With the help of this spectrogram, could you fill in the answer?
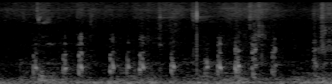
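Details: Very excited guinea pig giving short, squeaky chirps in quick irregular bursts, about four per second, each clipped and mid-pitched, over a low room rumble, with a person's voice nearby.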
